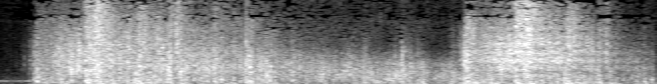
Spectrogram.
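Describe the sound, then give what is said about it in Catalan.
Loud thunder rolls in with a continuous heavy rumble that keeps surging for several seconds, dense and crackling, with no voices. “Quan pel març trona, l'ametlla és bona.”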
